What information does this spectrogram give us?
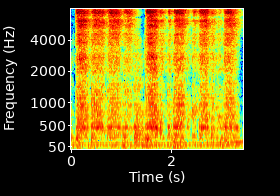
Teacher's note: The second sound is called the hi-hat sound, and to make this sound you want to make the sound like a TS. So using your tongue on the back of your teeth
